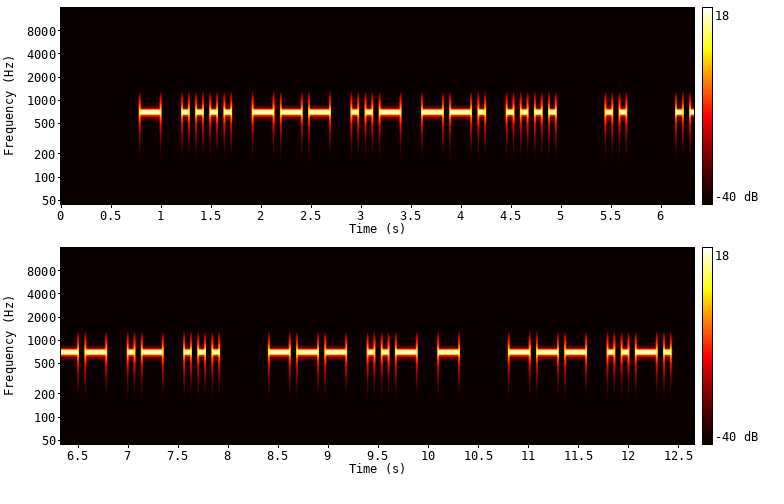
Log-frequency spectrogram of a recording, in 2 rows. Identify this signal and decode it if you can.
Morse code, heard as a keyed tone, about 17 wpm, 700 Hz. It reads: THOUGH I WAS OUT OF
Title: Sentences from Top 1000 Words - Review Part 4 - 17wpm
